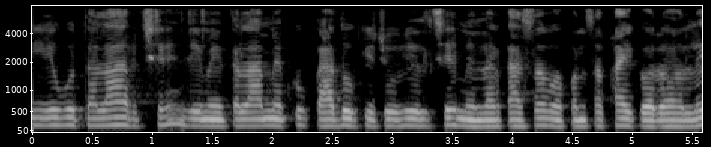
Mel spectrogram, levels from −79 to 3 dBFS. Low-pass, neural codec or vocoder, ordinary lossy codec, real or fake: 7.2 kHz; none; none; real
